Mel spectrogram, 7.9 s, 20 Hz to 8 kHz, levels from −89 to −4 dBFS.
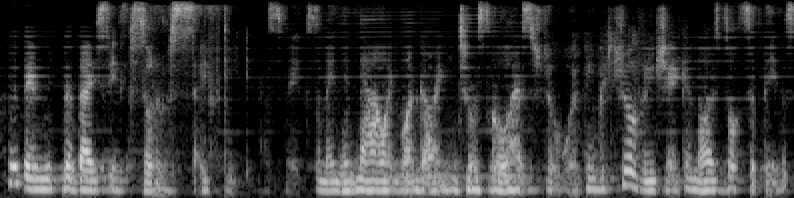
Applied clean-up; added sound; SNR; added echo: neural mask model DeepFilterNet 3.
